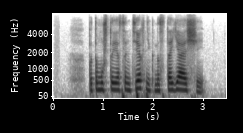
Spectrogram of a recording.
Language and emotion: Russian, neutral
